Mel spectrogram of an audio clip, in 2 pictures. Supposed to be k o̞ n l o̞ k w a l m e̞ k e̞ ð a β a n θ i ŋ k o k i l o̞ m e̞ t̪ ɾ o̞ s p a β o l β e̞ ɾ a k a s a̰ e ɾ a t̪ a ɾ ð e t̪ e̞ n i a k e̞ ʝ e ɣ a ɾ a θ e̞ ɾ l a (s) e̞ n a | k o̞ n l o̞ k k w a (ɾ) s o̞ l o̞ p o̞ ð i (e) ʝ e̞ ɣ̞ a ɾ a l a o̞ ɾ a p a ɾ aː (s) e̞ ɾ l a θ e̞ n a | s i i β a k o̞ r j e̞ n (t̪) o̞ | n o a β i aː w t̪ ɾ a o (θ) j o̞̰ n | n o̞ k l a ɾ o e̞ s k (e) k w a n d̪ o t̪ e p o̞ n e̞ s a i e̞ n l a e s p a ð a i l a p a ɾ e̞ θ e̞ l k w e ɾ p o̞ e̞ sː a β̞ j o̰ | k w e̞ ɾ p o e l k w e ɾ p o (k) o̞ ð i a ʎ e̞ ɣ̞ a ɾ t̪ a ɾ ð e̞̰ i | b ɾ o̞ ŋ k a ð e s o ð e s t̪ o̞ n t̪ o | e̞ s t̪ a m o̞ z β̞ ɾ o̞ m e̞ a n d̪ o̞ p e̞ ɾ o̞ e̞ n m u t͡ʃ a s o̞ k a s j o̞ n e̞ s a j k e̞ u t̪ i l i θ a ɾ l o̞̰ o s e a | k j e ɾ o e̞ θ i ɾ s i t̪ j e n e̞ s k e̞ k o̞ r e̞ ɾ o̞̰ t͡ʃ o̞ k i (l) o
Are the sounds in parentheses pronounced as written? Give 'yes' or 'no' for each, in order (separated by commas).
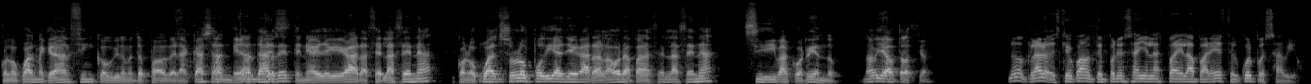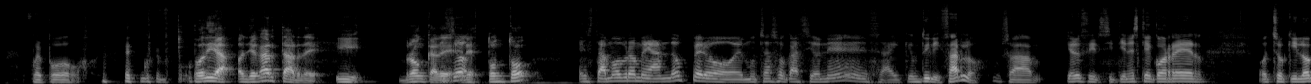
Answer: no, no, no, no, no, yes, yes, no, yes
